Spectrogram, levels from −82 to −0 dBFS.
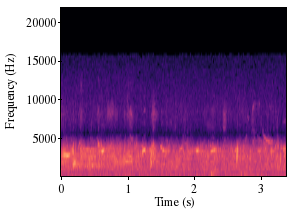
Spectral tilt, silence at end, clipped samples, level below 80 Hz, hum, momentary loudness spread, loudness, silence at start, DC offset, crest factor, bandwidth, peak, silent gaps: -1 dB/octave; 0 s; under 0.1%; -74 dBFS; none; 5 LU; -22 LUFS; 0 s; under 0.1%; 16 dB; 16 kHz; -8 dBFS; none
